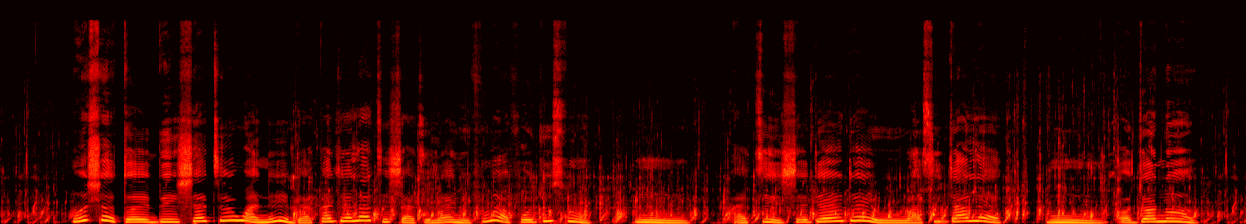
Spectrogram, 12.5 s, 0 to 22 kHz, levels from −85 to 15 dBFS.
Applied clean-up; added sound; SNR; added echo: neural mask model RNNoise.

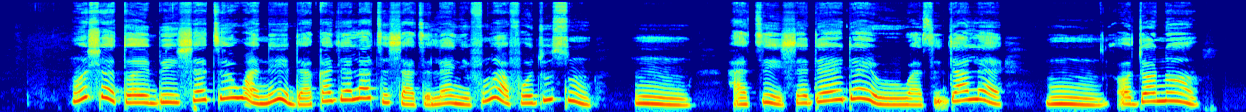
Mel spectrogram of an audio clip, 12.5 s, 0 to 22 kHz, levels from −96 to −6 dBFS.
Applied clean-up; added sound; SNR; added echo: none; none; none; none.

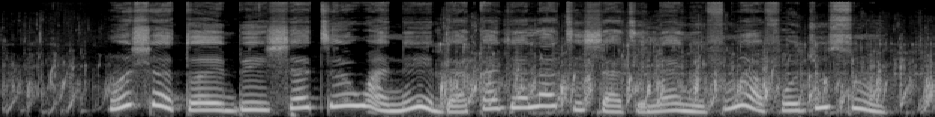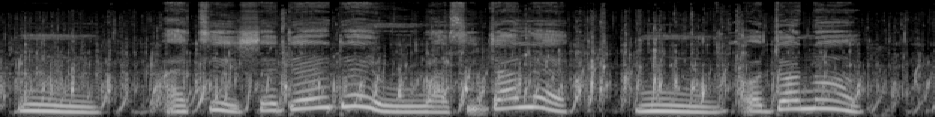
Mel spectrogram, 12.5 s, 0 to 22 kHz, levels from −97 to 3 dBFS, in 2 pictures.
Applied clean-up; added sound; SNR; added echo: none; Liquid; 11 dB; none.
